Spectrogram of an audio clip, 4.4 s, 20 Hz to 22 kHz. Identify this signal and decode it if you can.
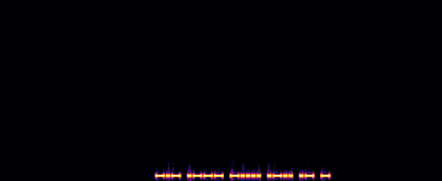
Morse code, heard as a keyed tone, about 44 wpm, 700 Hz. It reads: KJ6LAT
